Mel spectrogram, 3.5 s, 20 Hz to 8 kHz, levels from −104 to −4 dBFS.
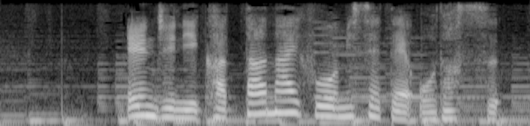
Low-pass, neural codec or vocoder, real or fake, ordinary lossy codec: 7.2 kHz; none; real; none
